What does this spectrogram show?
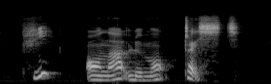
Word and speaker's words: cześć: Puis, on a le mot cześć. CZ, on prononce ch. Et S avec l'accent, on prononce si. C avec l'accent, on prononce ci. Czyli cześć.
